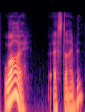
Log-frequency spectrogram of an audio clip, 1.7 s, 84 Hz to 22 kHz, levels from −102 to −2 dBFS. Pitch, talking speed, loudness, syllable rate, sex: 125 Hz, 105 wpm, -20 LUFS, 4.6 syllables/s, male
